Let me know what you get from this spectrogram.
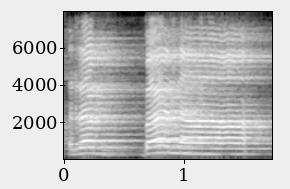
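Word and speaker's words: ربنا: ரப்பனா.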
